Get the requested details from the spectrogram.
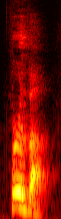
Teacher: Now, we don't say for. We don't use the full vowel sound for the preposition for. We use schwa.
